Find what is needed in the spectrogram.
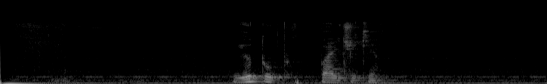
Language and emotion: Russian, neutral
